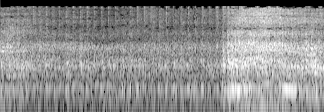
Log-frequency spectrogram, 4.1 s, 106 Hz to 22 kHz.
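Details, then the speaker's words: Factor 150 motorcycle idling with a terrible, harsh, uneven growl caused by a shorted stator; unplugging the stator changes the noise, and a small spark shows when it is reconnected. "Realmente esse tator Em Curto faz esse barulho terrível na moto tá"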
